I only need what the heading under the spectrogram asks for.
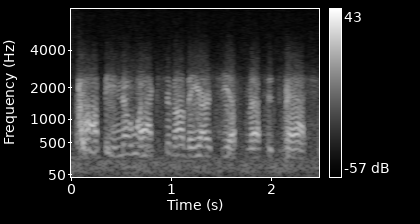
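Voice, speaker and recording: A man's voice: fairly high pitch, fairly even intonation, fast talker, narrow, tinny audio. Crew member, man, on breaking-up radio from a spacecraft; clipped readbacks, distant and noisy. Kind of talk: terse flight radio calls.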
